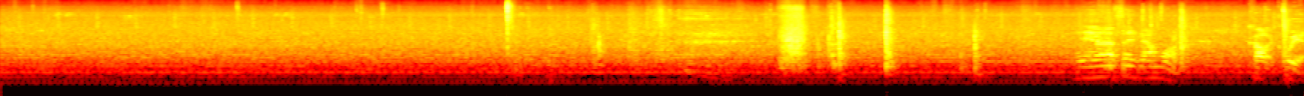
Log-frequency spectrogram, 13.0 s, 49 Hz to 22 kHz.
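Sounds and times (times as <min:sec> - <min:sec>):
ceiling fan whooshing: 0:00.0 - 0:13.0
sharp clicks: 0:05.0 - 0:05.4
short rustling burst: 0:07.7 - 0:08.3.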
